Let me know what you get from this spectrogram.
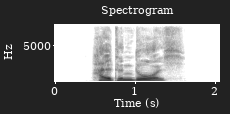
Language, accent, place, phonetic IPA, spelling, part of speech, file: German, Germany, Berlin, [ˌhaltn̩ ˈdʊʁç], halten durch, verb, De-halten durch.ogg
- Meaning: inflection of durchhalten: 1. first/third-person plural present 2. first/third-person plural subjunctive I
